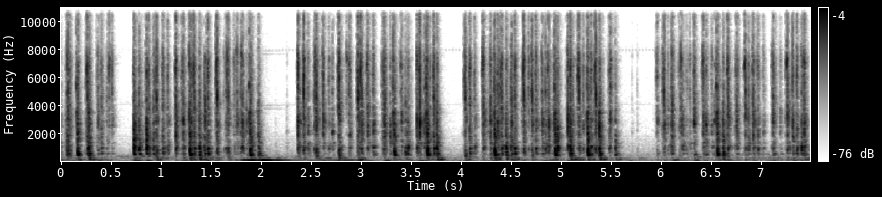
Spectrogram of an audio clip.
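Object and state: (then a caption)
Plastic mechanical keyboard with clicky switches. Fingertips type fast on the clicky green switches of a full-size black plastic Razer mechanical keyboard with RGB backlight. Rapid bursts of bright, crisp clicks and clacks are broken by brief pauses, and each keystroke dies away almost instantly.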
